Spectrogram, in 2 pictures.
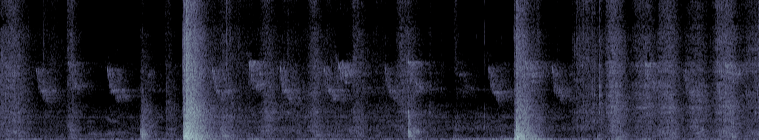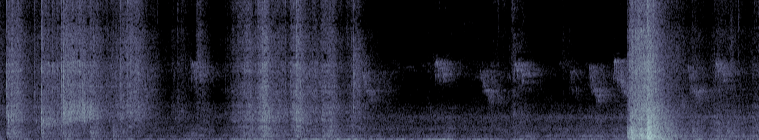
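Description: Cut fronds of a Washingtonia filifera palm dropping and striking the ground: sharp woody knocks about two and six seconds in and a louder crash near the end, with softer rustling between. Small birds chirp throughout.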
